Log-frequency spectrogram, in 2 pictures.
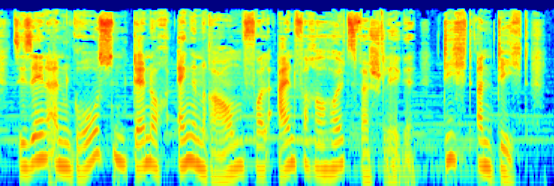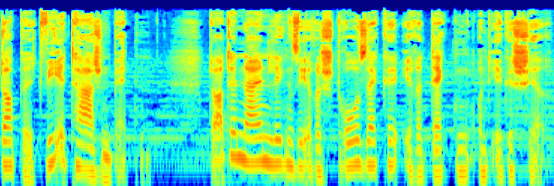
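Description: A woman with a creaky, gravelly edge gives a documentary account. She explains in a measured way, with faint music playing behind her. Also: low-pitched. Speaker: expert commentator.

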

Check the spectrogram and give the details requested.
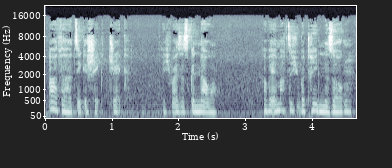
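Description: An actress playing a languid, ailing young woman in a radio horror drama, faint and halting. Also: low-pitched, a little hiss or hum, close to an everyday voice. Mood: reluctant, troubled. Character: weary, ailing young woman, evasive and dreamy.

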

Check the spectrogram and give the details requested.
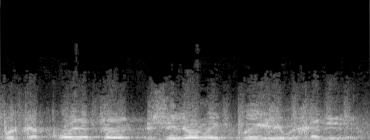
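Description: A weathered shoeshine man in a radio play. He is talkative and gently teasing, his intonation swinging freely. The old recording carries clear noise. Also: a little high, big pitch swings, fairly quick. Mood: teasing, inquisitive.

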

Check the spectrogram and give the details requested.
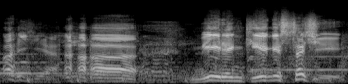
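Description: An actor playing a cruel, gloating colonial landholder in a radio drama, mocking and menacing in manner. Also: male voice, a little high, very animated, extremely slow, over music, heavily acted. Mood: gloating, scheming.

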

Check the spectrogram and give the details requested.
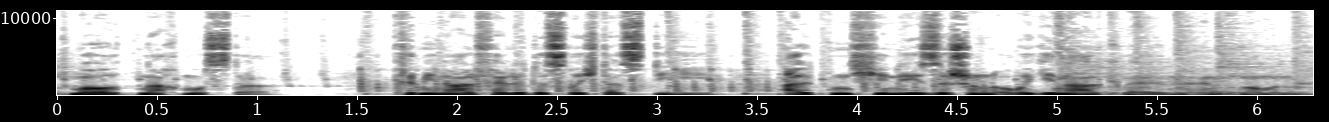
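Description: A man reading scripted credits as the announcer of a radio play. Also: mid-range voice. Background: music.

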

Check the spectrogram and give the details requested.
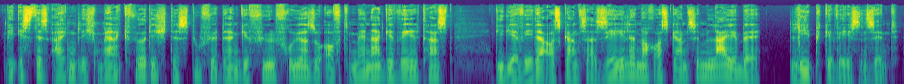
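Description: A man narrating literary prose and its dialogue in a measured, articulate way. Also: fairly low pitch, no room sound, studio quality.

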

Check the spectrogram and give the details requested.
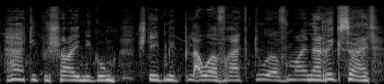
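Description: A man's voice: high-pitched, fairly even intonation, normal speed, a bit bright, slight background noise. An actor playing a brazen, boozy male freeloader in a dialect stage comedy, groaning and self-important, with a Darmstadt Hessian accent. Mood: smug, indignant.

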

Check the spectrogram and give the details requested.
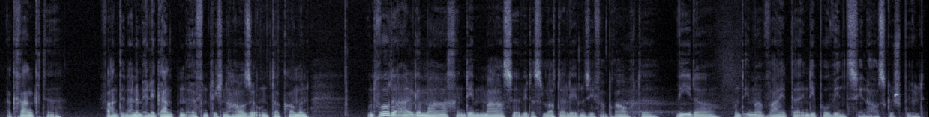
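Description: A man narrating a literary radio drama from a script, with measured and deliberate phrasing. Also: low voice, creaky, dark tone, breathy edge, no room sound.

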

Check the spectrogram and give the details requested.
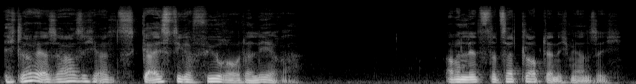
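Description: A reflective middle-aged policeman in a radio crime play. His voice is mellow and husky with some creak, and he talks in a measured, guarded manner. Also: on the low side. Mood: thoughtful. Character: calm, reflective Papuan-Dutch traffic policeman being questioned. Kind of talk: German radio crime drama acting.

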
